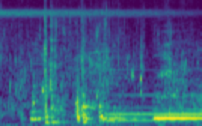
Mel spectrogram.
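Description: A paddle working river water, with a few splashes and knocks in the first second. About halfway through, a guitar comes in with held, ringing notes.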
